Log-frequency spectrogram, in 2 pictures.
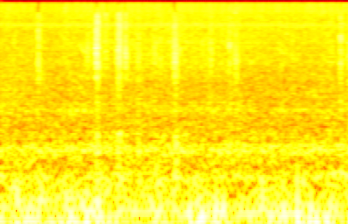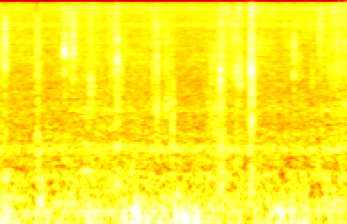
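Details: Honey bees droning in a steady low hum with a faint higher overtone, set against rumbling low noise and scattered sharp clicks.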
